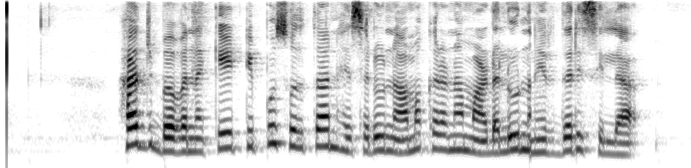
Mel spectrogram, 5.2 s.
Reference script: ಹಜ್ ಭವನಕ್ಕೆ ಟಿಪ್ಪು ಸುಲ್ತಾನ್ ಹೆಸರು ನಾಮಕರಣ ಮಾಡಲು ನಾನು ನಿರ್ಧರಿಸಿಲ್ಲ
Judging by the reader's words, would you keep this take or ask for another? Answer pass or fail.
fail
